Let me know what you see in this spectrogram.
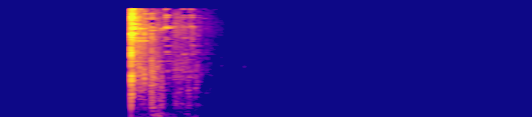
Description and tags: breaking a glass
Sound of a glass falling and breaking.
breaking, glass, OWI, shatter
